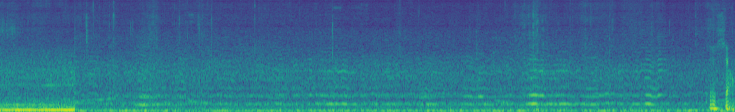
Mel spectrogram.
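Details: Wild honey bee colony, a long-established nest of sixteen combs built under an abandoned vine-covered sofa, disturbed during honey harvesting; a steady, dense low hum with faint tonal bands, a brief loud thump at the start and clatter at the end.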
